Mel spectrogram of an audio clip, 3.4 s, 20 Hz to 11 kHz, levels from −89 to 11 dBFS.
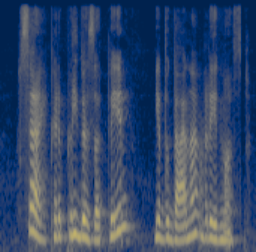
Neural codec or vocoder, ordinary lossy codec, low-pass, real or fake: codec, 24 kHz, 1.5 kbps, HILCodec; none; 9.9 kHz; fake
